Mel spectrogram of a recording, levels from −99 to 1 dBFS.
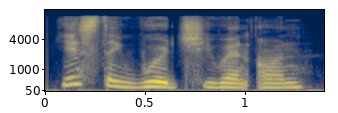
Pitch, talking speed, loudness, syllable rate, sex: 210 Hz, 260 wpm, -16 LUFS, 4.8 syllables/s, female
